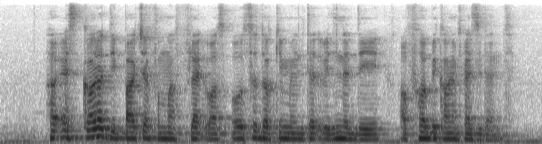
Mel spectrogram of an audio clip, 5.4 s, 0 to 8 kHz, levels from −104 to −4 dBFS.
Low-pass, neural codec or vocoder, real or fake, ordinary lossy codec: 7.2 kHz; none; real; none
